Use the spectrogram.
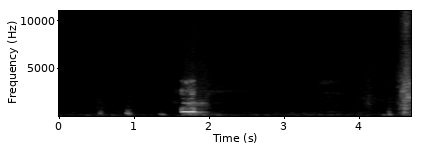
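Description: A telephone call to a Macy's store, with a single short ring burst heard over the line, faint clicks before and after, and otherwise near silence.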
